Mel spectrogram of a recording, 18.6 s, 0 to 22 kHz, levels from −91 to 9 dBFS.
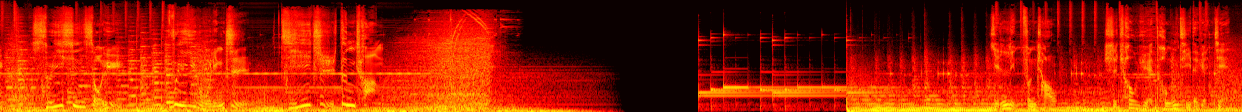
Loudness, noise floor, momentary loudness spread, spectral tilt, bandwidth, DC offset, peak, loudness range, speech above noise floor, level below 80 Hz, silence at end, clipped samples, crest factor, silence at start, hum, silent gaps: -21 LUFS; under -90 dBFS; 11 LU; -4 dB/octave; over 20 kHz; under 0.1%; -10 dBFS; 11 LU; over 70 dB; -26 dBFS; 0 s; under 0.1%; 12 dB; 0 s; none; 9.93-9.99 s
